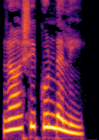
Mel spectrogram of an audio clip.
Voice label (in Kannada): "ರಾಶಿಕುಂಡಲಿ", Kannada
